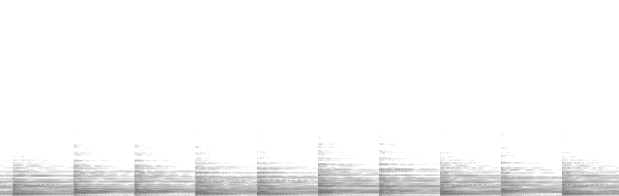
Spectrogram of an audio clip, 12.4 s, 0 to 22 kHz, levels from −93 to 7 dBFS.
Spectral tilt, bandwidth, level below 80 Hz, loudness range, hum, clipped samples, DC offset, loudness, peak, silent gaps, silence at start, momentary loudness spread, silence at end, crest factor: -6.5 dB/octave; 7.4 kHz; -76 dBFS; 2 LU; none; under 0.1%; under 0.1%; -47 LUFS; -28 dBFS; none; 0 s; 12 LU; 0 s; 18 dB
